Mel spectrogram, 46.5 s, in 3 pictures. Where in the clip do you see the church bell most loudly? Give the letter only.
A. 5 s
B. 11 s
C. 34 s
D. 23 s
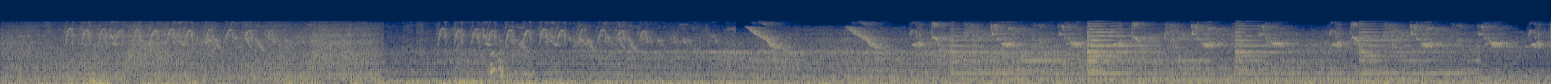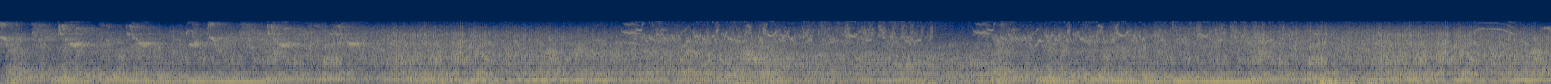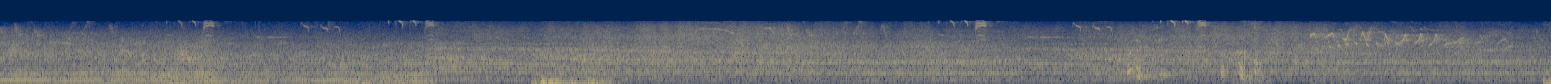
B.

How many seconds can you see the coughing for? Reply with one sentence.
You can hear the coughing for 3 seconds altogether.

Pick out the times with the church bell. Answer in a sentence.
The church bell can be heard from 9.4 to 14.8 s.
